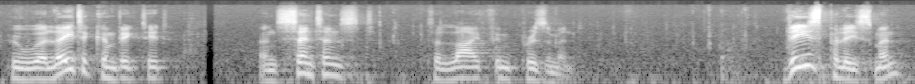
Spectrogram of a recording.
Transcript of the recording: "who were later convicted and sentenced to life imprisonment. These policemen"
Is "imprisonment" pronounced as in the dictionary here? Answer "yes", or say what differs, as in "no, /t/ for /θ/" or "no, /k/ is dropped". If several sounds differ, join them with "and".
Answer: yes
